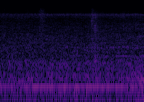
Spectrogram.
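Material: Nothing is struck.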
